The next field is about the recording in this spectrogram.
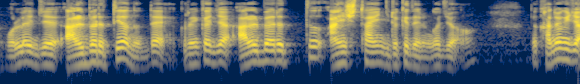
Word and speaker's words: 알베르트: 아무튼 간에 독일 발음으로 이름을 발음을 하면 이제 알베르트 아인슈타인이 되는 것, 이게 아마 보다 더 정확한 발음인 것 같습니다.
